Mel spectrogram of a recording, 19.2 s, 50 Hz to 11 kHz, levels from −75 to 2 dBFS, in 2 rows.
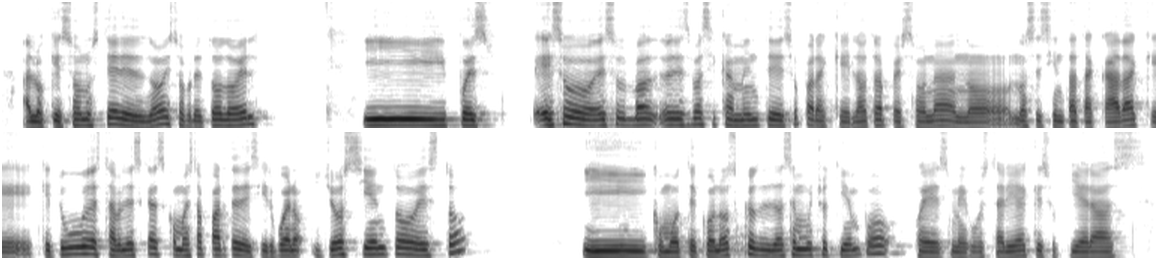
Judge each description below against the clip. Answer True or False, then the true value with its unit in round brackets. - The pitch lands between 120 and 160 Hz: True (140 Hz)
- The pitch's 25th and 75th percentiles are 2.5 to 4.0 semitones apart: True (3.2 semitones)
